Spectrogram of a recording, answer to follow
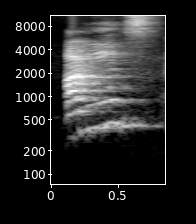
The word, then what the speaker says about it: onions: See in the spelling onions, you see the O over there and we say onions, right? But the actual correct pronunciation is instead of seeing the O, bring A over there. It's like A-H, A. And near N-I-O-N-S, bring N-Y-A-N-S. And you intermix N and Y sound over here.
